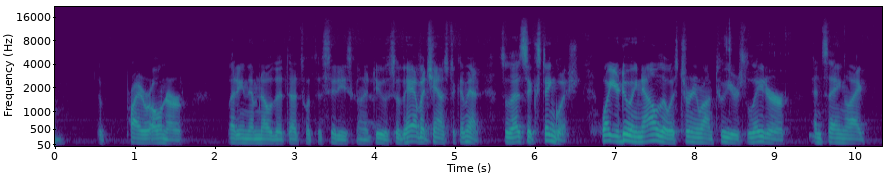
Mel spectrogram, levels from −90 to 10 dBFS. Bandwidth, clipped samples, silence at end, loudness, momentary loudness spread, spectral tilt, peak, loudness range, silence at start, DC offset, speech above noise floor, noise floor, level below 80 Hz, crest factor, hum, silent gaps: 18.5 kHz; under 0.1%; 0.2 s; -42 LUFS; 12 LU; -4.5 dB/octave; -24 dBFS; 4 LU; 0 s; under 0.1%; 26 dB; -67 dBFS; under -90 dBFS; 18 dB; none; none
